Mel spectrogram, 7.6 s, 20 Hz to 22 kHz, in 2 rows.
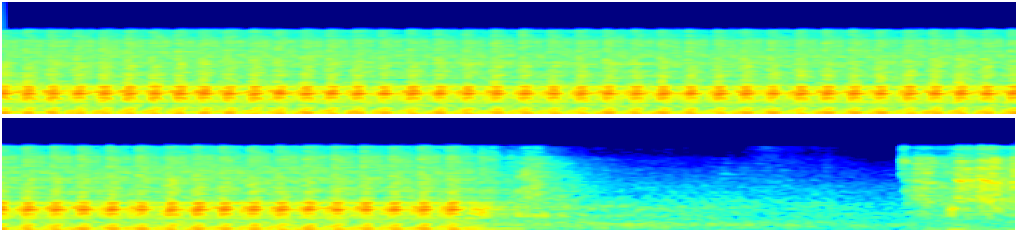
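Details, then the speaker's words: Kawasaki ER-5 twin motorcycle after timing and valve clearance work: uneven lumpy idle about three beats a second with hollow loping note, then cuts out; sounds like one cylinder not firing, though both cylinders were checked hot. Suspected, not confirmed. "It definitely doesn't sound good to me."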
